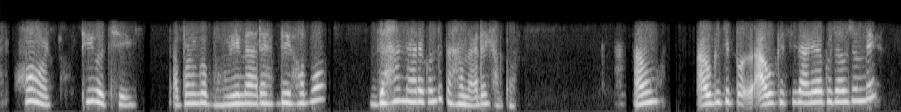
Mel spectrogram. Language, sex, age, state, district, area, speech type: Odia, female, 18-30, Odisha, Malkangiri, urban, conversation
